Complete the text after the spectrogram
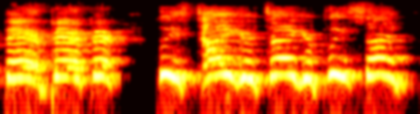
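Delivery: young son begging the players for autographs, mock pleading cry; kid begging. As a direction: beg like a kid desperate for an autograph.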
